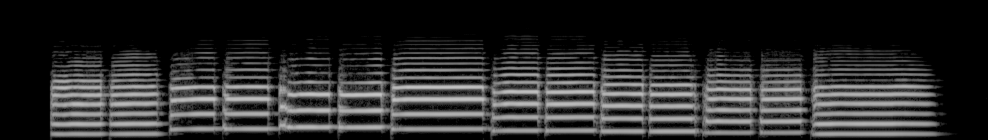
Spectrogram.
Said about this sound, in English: if I were to take that same music and I play it on an instrument like the trumpet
